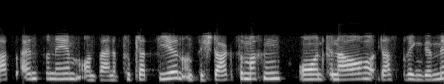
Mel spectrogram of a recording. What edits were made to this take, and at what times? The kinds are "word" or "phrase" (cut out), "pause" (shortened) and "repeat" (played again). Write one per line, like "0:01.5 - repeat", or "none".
0:01.2 - word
